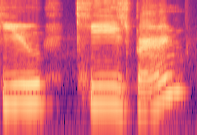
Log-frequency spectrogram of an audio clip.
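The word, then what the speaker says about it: Keays-Byrne: Next up we have, I believe this is pronounced Hugh Keysburn, even though it's spelled strangely for an American.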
